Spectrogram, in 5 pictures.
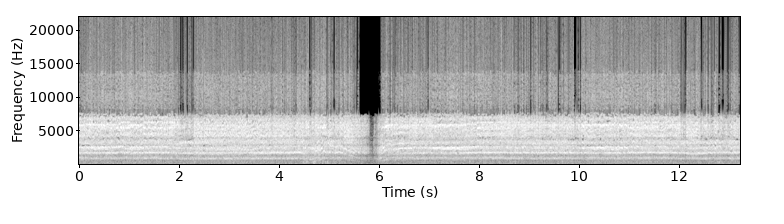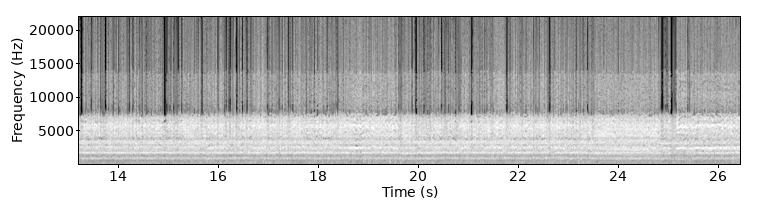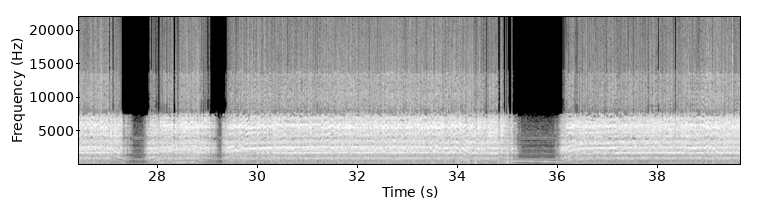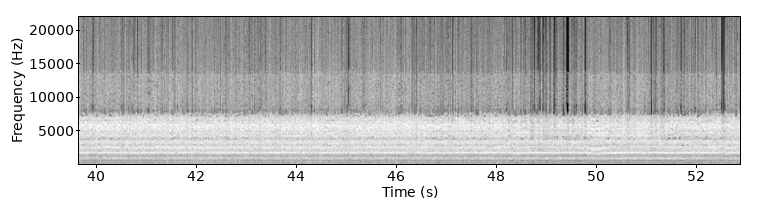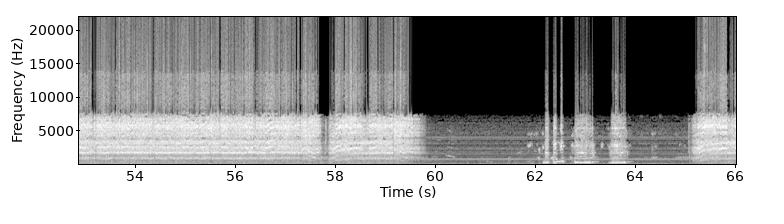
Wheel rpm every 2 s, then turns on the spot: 220, 220, 180, 190, 230, 220, 230, 230, 230, 230, 230, 230, 210, 160, 120, 200, 210, 130, 150, 230, 230, 240, 230, 230, 230, 230, 230, 230, 200, 140, 0, 0, 40.
28-30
